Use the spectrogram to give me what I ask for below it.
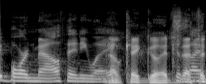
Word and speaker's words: Bournemouth: born identity all right it's Bournemouth all right it's Bournemouth even but it's spelled mouth I know even Americans should say Bournemouth okay all right so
